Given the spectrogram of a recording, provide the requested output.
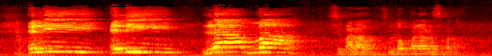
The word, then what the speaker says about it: Eli, Eli, lama sabachthani: Cerca de la hora novena, Jesús clamó a gran voz diciendo: Eli, Eli, lama sabachthani. Así se pronuncia en hebreo. Eli, Eli, lama.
